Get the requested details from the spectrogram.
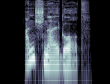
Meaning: seat belt
- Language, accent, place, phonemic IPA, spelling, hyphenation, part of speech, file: German, Germany, Berlin, /ˈanʃnalˌɡʊʁt/, Anschnallgurt, An‧schnall‧gurt, noun, De-Anschnallgurt.ogg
